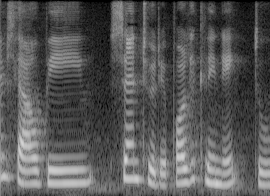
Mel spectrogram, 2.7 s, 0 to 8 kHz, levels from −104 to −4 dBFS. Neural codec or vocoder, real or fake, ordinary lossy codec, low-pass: codec, 16 kHz, 0.8 kbps, ZipCodec; fake; none; none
